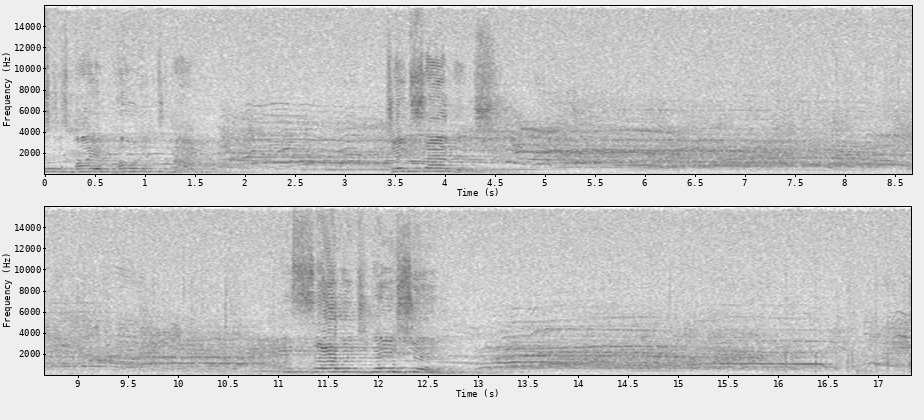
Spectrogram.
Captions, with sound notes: 'cause my opponent tonight, Jake Savage... (crowd cheers and yells) The Savage Nation! (crowd cheers and applauds)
